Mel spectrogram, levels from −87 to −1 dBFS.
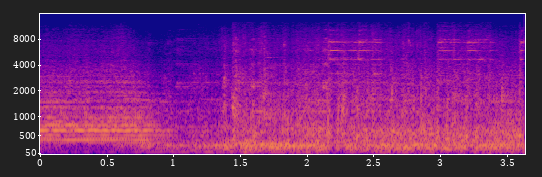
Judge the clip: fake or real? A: real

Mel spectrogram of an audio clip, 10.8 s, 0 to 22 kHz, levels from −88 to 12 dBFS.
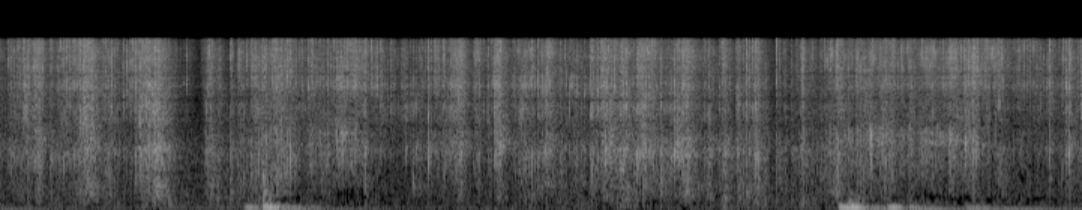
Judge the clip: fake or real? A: real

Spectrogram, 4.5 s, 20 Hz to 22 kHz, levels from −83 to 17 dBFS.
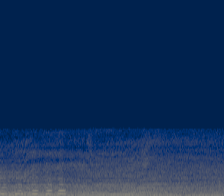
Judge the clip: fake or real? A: real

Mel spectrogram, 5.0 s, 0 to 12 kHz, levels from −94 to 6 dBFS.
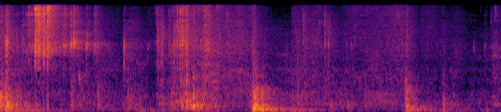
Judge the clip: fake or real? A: real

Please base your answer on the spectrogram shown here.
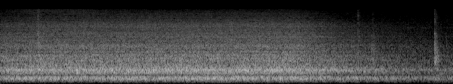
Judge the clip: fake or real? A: fake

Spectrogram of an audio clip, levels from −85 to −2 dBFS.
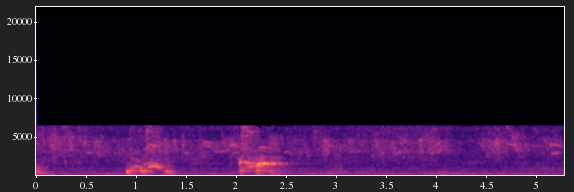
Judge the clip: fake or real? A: real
